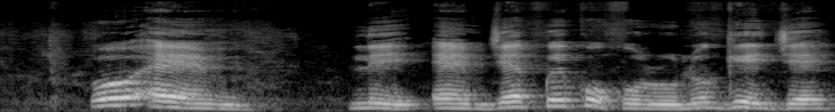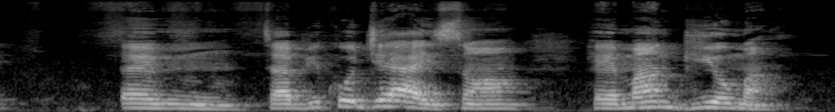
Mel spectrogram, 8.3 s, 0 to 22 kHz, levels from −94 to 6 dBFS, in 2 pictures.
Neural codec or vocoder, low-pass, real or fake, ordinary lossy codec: vocoder, 48 kHz, 128 mel bands, Vocos; none; fake; none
